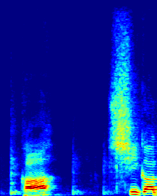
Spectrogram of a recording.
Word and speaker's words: 같이: 앞말의 받침이 티으이죠? 뒷말이 뭘로 시작해? 모음으로 시작하지. 그럼 얘 어떻게 돼야겠어?가 t라고 발음돼야죠. 처음에는가 t 이렇게 되겠지. 근데 보니까 어때? t와 티귿 t과 뭐가 합쳐졌어? 2가 합쳐졌죠. 그럼 뭘로 발음될까? 티귿과 2가 합쳐지면 뭐가 된다? 치이 된다. 그래서 뭐가 돼? 가치가 된다.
